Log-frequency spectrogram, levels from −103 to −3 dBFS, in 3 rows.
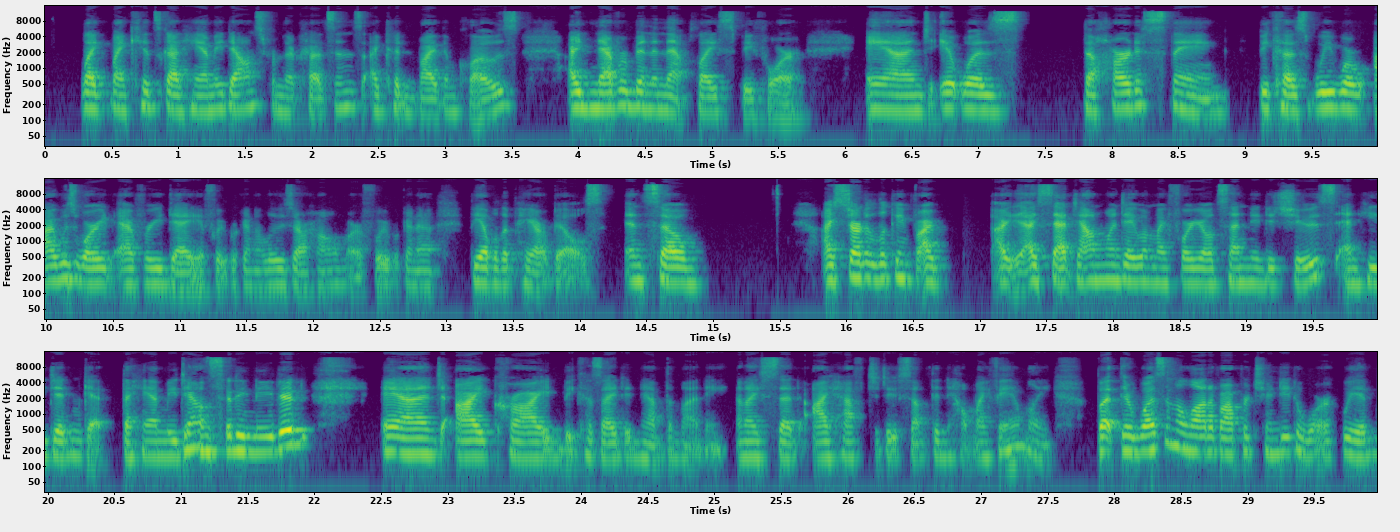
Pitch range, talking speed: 155-185 Hz, 230 wpm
